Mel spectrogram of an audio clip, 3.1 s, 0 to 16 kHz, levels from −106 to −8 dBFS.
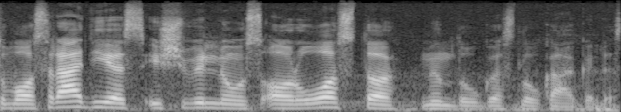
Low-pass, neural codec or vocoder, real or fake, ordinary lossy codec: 14.4 kHz; none; real; Opus, 64 kbps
